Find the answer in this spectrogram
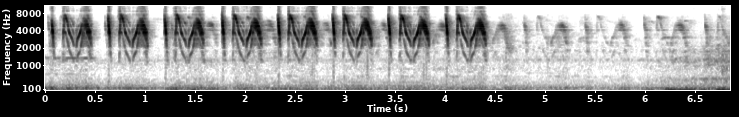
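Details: Ciblek gunung prinia firing its 'tembakan' roll to provoke singing in other birds: a string of high sweeping zigzag notes for over four seconds, then fading to faint thin chirps.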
